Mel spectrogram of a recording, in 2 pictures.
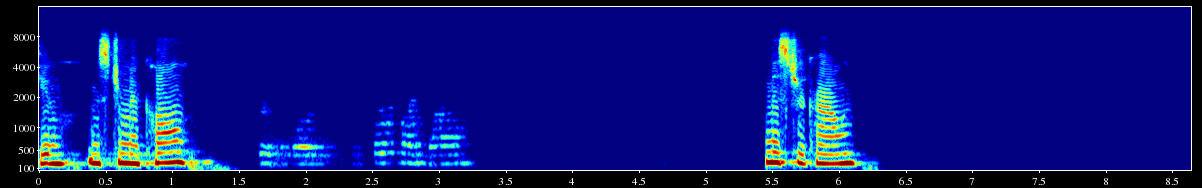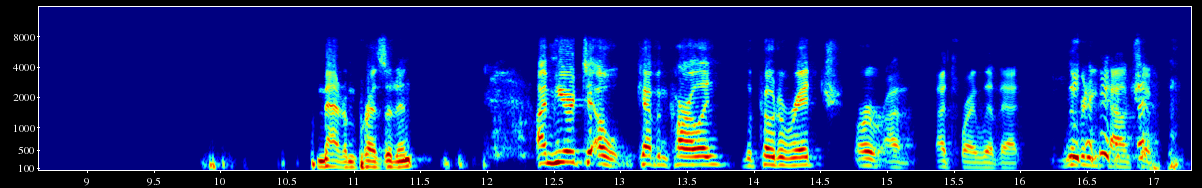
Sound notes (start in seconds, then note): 2.0 speaking softly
